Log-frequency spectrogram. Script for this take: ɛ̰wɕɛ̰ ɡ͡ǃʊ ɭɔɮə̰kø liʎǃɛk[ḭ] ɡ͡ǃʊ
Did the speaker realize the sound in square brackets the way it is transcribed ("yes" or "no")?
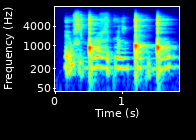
yes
